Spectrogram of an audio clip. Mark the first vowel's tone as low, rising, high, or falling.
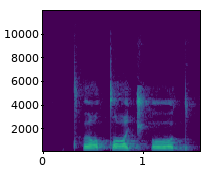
low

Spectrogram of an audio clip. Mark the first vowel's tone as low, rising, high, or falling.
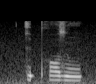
high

